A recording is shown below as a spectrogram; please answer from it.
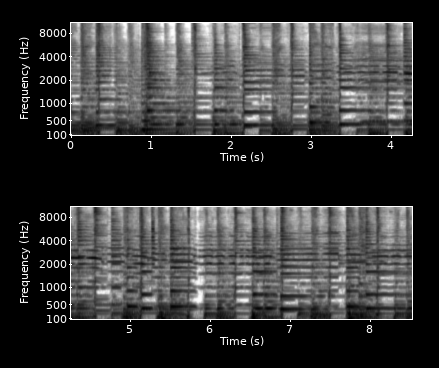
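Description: Instrumental passage of a chacarera, Argentine folk music: acoustic guitars strummed in the chacarera rhythm, with a bombo legüero drum beaten with a stick on its head and wooden rim marking the beat. No singing until the next verse.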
